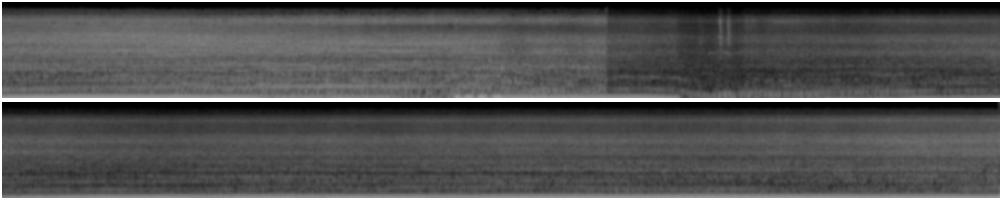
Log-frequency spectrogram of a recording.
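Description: Crawler dozer's diesel engine running as the machine pushes and grades dirt. It grows louder around seven seconds in, drops off sharply about nine seconds in, then runs steadily again.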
